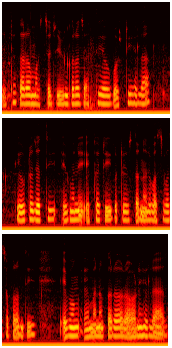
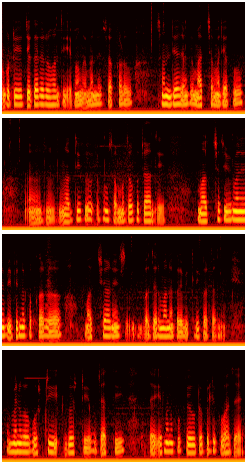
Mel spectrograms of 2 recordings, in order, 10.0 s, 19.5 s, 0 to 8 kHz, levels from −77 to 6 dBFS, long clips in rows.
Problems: background sounds at intervals, background conversations at intervals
